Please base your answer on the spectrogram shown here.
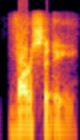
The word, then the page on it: varsity: American English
